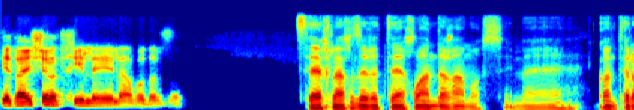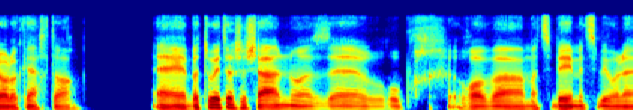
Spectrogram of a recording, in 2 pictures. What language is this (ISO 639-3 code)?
heb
